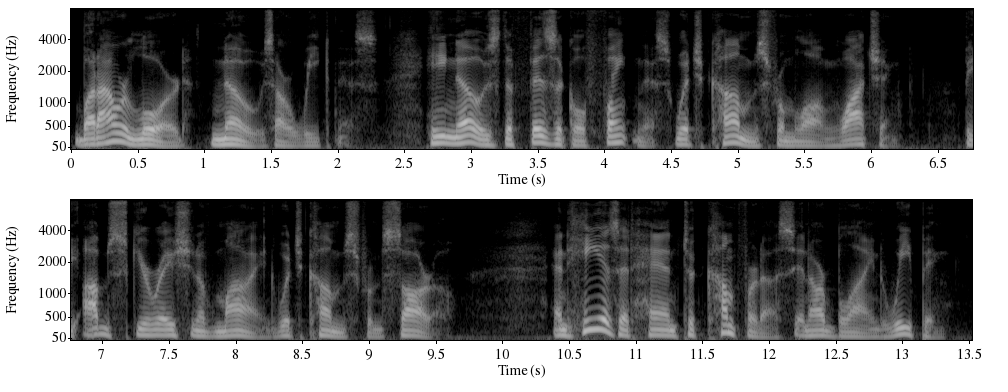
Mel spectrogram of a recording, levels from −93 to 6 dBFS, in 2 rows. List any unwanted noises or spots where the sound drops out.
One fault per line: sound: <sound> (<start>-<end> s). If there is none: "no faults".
no faults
